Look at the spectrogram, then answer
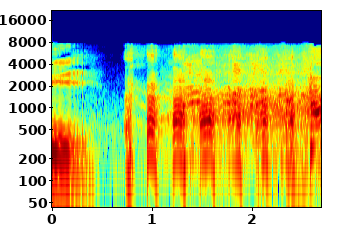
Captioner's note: everybody laughs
